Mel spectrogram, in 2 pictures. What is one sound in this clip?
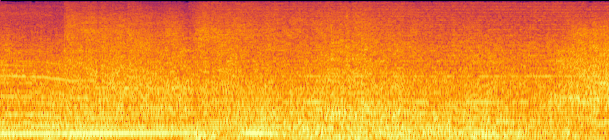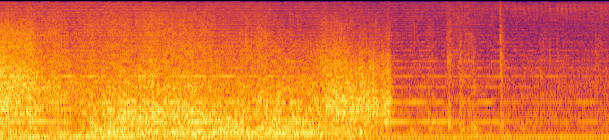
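Vehicle engines rumble and tyres crunch on gravel.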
